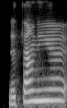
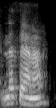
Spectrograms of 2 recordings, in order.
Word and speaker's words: Nathania: Nathania, am I saying that correctly? Yes? Yeah, Nathana. Nathana. Just Nathana. The I is silent.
